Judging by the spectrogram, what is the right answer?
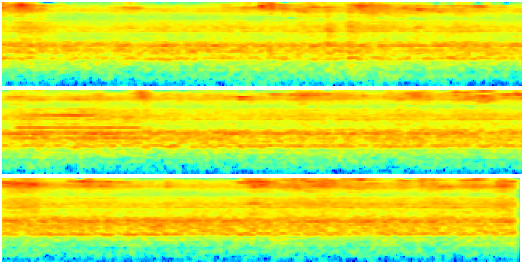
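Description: Passenger train running, heard from the rear of the last car: steady rolling noise of wheels on rail. A short, high, even tone sounds briefly about four seconds in.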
